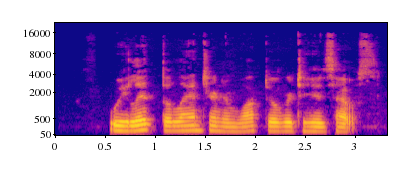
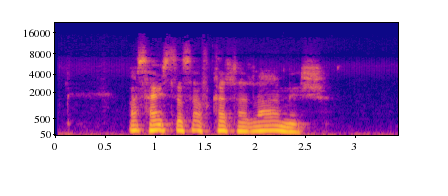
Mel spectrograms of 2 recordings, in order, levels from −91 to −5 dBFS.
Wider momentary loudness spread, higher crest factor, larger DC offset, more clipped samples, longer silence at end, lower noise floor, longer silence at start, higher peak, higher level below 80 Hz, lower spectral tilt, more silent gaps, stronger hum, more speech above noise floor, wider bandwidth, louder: second, 7 LU vs 11 LU; about the same, 16 dB vs 18 dB; neither; neither; second, 0.15 s vs 0.65 s; first, -66 dBFS vs -50 dBFS; first, 0.55 s vs 0.1 s; first, -2 dBFS vs -6 dBFS; second, -60 dBFS vs -48 dBFS; about the same, -6 dB/octave vs -5 dB/octave; neither; neither; first, 48 dB vs 29 dB; first, 16 kHz vs 11.5 kHz; first, -19 LUFS vs -22 LUFS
